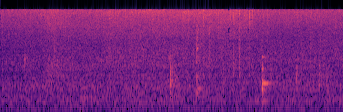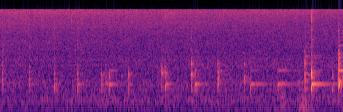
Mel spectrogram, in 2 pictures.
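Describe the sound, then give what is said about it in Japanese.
Green onions stir-fried in salad oil in a heated pan give a faint, steady sizzle scattered with many small clicks and taps, which grow slightly louder toward the end. “サラダ油を引きましたのでねぎからですね温めて炒めていきます”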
